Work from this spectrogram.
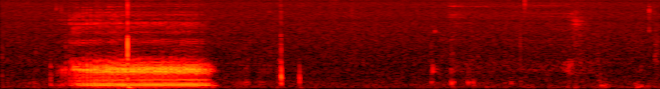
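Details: A pug asleep lets out one drawn-out, harsh, buzzing snore of over a second. A few faint clicks and soft rustles follow in a hushed indoor space.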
